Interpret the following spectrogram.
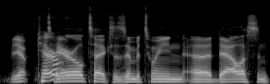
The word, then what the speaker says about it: Terrell: Is that how you pronounce Terrell? Yep. Terrell, Texas, in between Dallas and Tyler.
